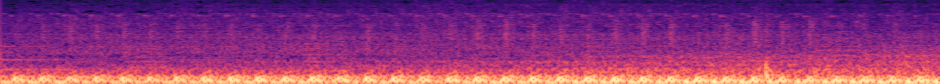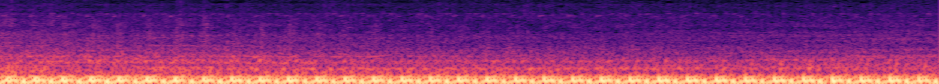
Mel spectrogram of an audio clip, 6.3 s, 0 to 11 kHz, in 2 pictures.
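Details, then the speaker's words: 1969 VW dune buggy, sold as a 1776cc, just back on the road after repairs. A low, lumpy idle at about three pulses a second, with one cylinder sounding dead and imperfect; still some smoke. It runs rich, the cylinder washed by oversized carburettors. "oh yeah you hear that yeah i heard it too like a dead sound like one cylinder is not perfect"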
